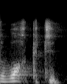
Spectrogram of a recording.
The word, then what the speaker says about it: walked: and the past becomes walked notice here d it is pronounced t it is spelled d but pronounced t and it is regularly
